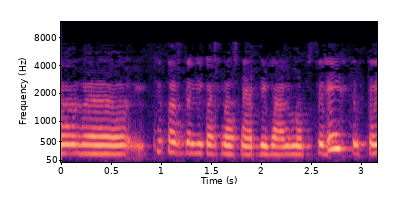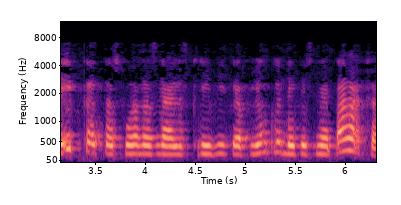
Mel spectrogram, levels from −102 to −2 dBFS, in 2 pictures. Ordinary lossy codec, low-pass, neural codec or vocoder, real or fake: MP3, 32 kbps; 7.2 kHz; codec, 16 kHz, 2 kbps, FreqCodec, larger model; fake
